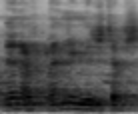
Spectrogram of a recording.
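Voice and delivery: usual speaking voice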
